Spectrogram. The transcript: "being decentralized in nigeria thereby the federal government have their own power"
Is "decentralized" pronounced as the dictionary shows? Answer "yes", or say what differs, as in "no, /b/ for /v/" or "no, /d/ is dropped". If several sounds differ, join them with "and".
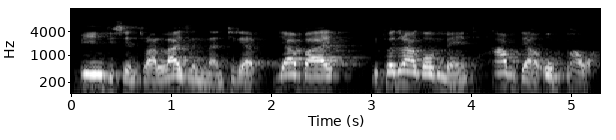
yes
